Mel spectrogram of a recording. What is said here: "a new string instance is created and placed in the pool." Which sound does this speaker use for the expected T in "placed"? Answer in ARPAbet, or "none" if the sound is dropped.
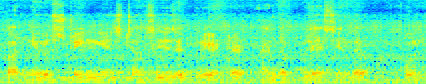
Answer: none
